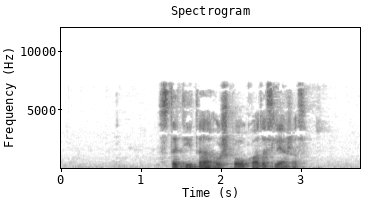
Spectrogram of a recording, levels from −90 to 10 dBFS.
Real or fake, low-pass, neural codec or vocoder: real; 7.2 kHz; none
